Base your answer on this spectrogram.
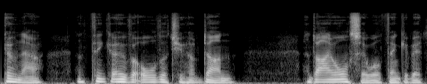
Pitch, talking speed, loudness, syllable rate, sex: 100 Hz, 240 wpm, -15 LUFS, 5.8 syllables/s, male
